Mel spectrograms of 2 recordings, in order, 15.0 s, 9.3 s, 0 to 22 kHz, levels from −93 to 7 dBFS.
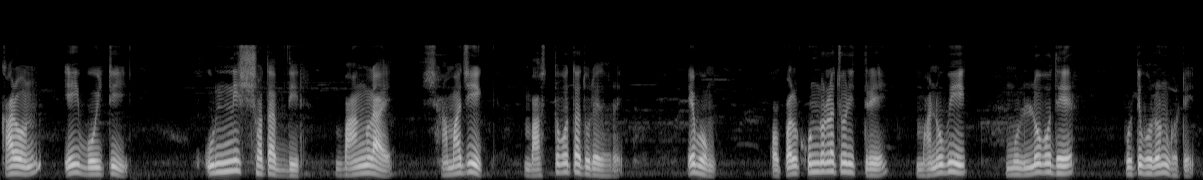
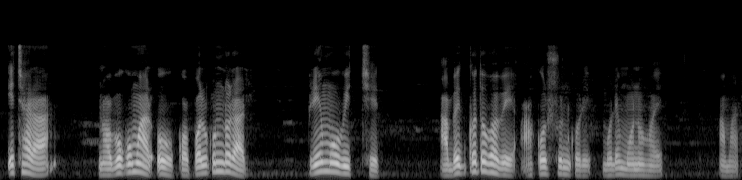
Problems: none marked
